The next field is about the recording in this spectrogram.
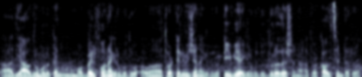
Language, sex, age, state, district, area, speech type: Kannada, male, 18-30, Karnataka, Shimoga, rural, spontaneous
